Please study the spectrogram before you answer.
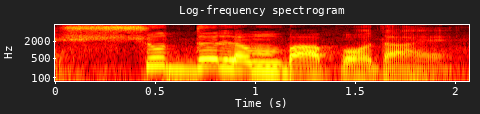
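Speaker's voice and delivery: slowed, each word set apart; slow emphatic answer. Shown as a demonstration. Teacher to students, drawing out the new term slowly. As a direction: spell out the answer slowly for the class. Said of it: "लेकिन कैसा लंबा है?".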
